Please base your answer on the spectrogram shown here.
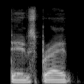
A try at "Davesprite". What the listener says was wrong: No, I mean, why do you always say it like that? With the space between words. It's not Dave Sprite, it's just Dave Sprite.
